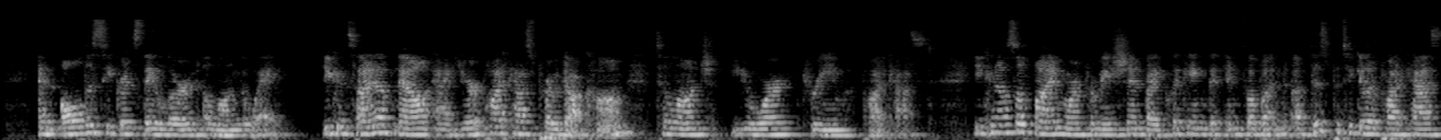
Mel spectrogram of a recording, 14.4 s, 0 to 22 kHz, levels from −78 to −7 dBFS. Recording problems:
off-mic speech; far
muffled; slightly; fading above 3 kHz
room echo; slight; dies away in 0.3 s

